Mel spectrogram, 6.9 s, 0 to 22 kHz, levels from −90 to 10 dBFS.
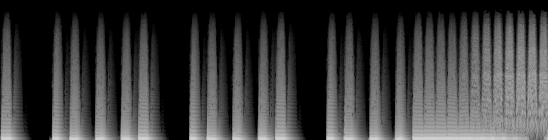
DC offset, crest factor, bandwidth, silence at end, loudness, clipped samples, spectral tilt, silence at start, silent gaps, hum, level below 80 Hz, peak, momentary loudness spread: under 0.1%; 10 dB; 11 kHz; 0 s; -18 LUFS; under 0.1%; -5.5 dB/octave; 0 s; 0.41-0.61 s, 2.11-2.34 s, 3.84-4.05 s; none; -16 dBFS; -4 dBFS; 7 LU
